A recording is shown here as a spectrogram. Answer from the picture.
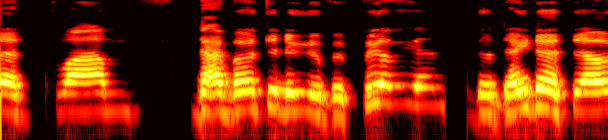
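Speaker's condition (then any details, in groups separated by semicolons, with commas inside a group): Cerebral palsy; from early childhood; speech therapy in childhood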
